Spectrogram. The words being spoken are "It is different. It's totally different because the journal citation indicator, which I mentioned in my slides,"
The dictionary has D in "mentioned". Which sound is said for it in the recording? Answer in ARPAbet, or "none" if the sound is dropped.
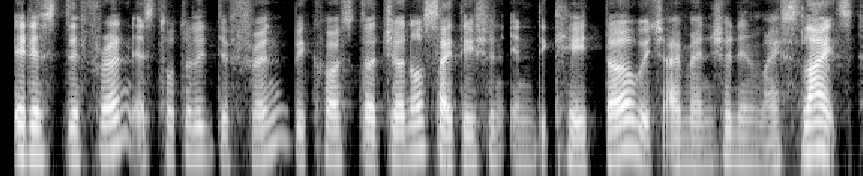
none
